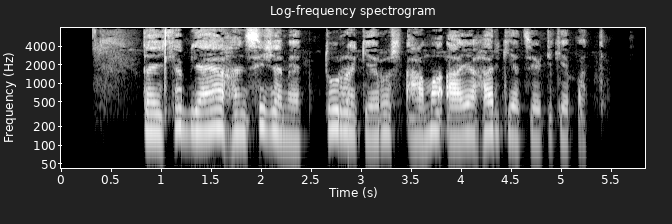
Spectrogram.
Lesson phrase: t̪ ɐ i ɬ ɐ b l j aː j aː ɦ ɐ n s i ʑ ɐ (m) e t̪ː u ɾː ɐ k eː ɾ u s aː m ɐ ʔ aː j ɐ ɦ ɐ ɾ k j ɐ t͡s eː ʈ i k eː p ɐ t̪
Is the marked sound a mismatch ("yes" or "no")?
no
